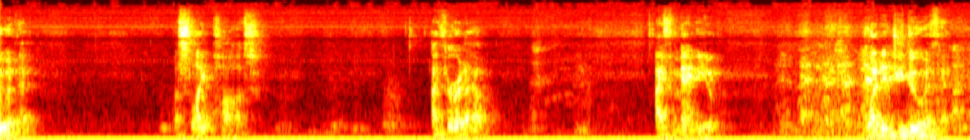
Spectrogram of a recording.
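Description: An elderly man speaks expressively into a microphone, with pauses between phrases.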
